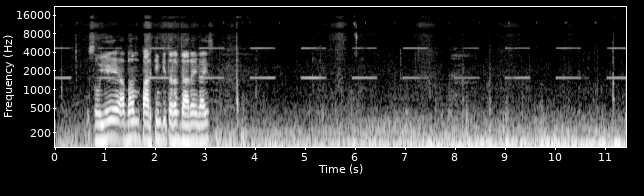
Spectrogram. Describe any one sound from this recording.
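A car engine hums low and steady from inside the car.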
